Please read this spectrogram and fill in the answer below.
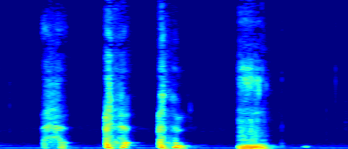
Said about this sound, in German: Hust.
